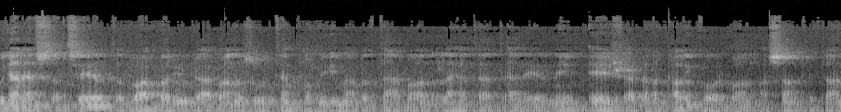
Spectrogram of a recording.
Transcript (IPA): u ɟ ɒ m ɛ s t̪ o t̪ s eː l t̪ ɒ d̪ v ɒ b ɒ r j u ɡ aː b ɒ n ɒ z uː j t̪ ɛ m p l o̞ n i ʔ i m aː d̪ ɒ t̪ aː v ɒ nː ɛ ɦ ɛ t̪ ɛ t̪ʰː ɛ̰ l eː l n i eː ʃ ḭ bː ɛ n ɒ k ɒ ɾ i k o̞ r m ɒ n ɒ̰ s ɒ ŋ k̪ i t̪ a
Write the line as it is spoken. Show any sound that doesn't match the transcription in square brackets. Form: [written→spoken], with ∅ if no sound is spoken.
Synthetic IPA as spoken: u ɟ ɒ [m→n] ɛ s t̪ [o→ɒ] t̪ s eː l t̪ ɒ d̪ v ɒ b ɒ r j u ɡ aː b ɒ n ɒ z uː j t̪ ɛ m p l o̞ [n→m] i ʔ i m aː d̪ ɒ t̪ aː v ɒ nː ɛ ɦ ɛ t̪ ɛ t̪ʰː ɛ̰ l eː [l→r] n i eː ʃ [ḭ→ɛ̰] bː ɛ n ɒ k ɒ [ɾ→l] i k o̞ r [m→b] ɒ n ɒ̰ s ɒ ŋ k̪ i t̪ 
